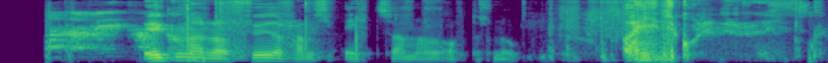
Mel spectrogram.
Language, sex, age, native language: Icelandic, male, 15, Icelandic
